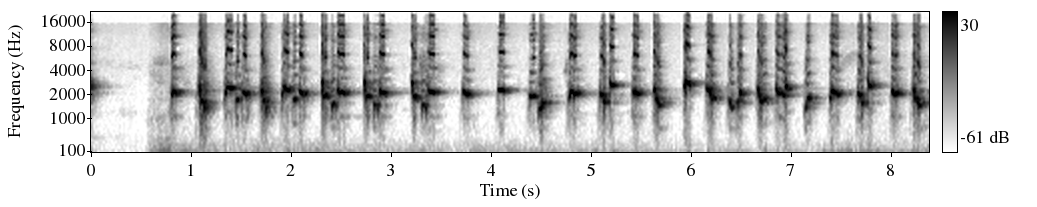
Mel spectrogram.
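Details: Energetic sooty-headed bulbul song used as a lure so other bulbuls respond: over eight seconds of continuous whistled notes, each swooping up or down, delivered about three per second, with a faint low hum beneath.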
